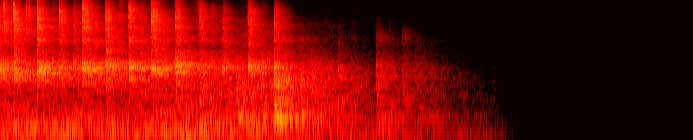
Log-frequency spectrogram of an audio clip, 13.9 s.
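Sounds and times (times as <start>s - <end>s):
horse trotting on a hard street: 0.0s - 9.2s.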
